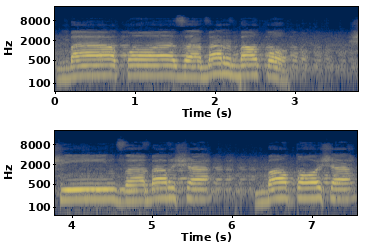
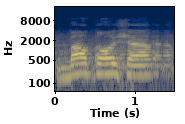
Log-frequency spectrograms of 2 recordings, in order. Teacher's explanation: قلقلہ ہے، یعنی آواز آپ کو لوٹ کر آئے گی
